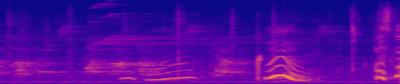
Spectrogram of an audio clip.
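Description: A dog whining, with a short rising-and-falling bark-like call near the three-second mark.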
